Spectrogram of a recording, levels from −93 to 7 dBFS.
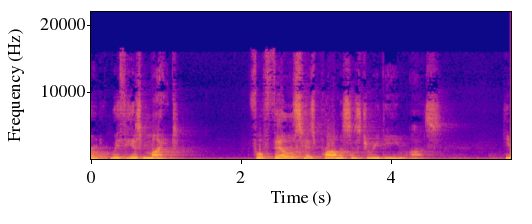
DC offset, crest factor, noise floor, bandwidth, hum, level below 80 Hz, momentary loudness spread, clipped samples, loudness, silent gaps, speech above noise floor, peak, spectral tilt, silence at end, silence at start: under 0.1%; 14 dB; -43 dBFS; 16.5 kHz; none; -36 dBFS; 14 LU; under 0.1%; -13 LUFS; none; 31 dB; 0 dBFS; -6 dB/octave; 0 s; 0 s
